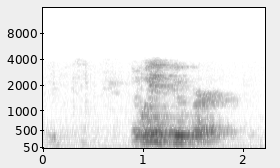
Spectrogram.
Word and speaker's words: Cowper: There was a man named William, and if you want to sound really smart when you talk to people about this, pronounce his name Cooper, and they'll say, no, it's Cowper, and you can say, no, it isn't Cooper. Because it really is Cooper.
